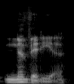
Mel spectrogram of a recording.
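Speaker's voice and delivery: "nvidia" with a "nuh" opening; mispronounced Nvidia. Retold or imitated. Co-host insists his partner says it so, "nvidia" as nuh-VID-ee-uh. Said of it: "I feel like you say nvidia".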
